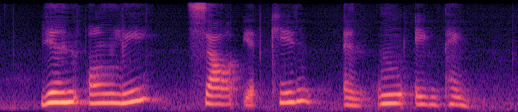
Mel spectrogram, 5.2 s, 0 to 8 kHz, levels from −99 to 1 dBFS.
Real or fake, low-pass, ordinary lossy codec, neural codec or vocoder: fake; 7.2 kHz; none; codec, 16 kHz, 0.8 kbps, ZipCodec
